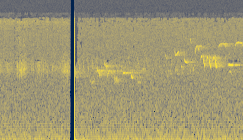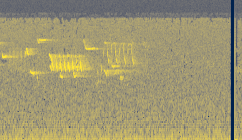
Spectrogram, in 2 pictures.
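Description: Faint bird song: a run of short, high chirps and quick trills, starting about two seconds in and ending shortly before the end, over a steady low hiss. A sharp click sounds about a second and a half in and again near the end, where the recording breaks between camera-trap clips.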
